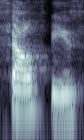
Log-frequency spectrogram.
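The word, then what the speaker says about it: Sotheby's: But anyway, it's South Bees. That's how you spell it if you want to look it up.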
